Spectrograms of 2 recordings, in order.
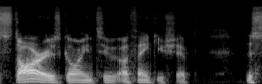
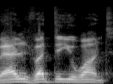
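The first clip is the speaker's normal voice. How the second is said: poor attempted Russian accent; 2 semitones higher than usual. Performing a one-line film role on request: attempted Russian accent. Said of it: "that doesn't even sound Russian at all".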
